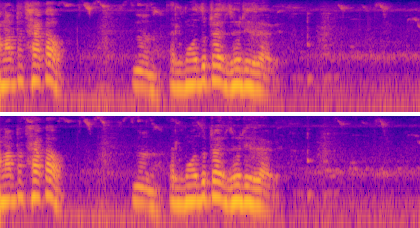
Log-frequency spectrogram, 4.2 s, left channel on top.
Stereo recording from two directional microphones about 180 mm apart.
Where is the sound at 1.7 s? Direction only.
50° right (ahead or behind).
